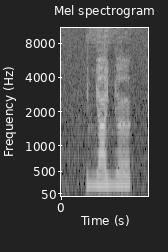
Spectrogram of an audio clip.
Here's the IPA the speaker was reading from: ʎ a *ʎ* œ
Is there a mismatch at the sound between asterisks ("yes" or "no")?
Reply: no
